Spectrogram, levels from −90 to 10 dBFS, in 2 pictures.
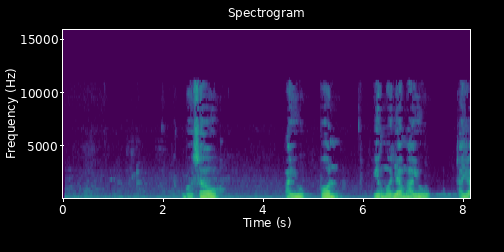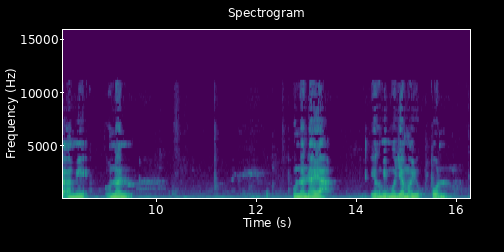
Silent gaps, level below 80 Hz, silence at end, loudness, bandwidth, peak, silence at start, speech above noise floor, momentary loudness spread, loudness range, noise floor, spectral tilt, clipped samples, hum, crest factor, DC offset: none; -42 dBFS; 0.4 s; -21 LUFS; 11.5 kHz; -2 dBFS; 1.45 s; 31 dB; 15 LU; 8 LU; -50 dBFS; -7.5 dB/octave; under 0.1%; none; 22 dB; under 0.1%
